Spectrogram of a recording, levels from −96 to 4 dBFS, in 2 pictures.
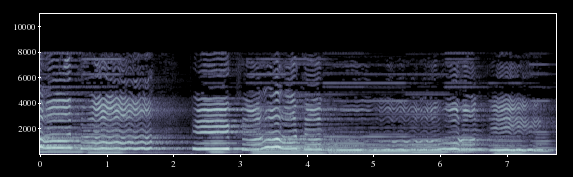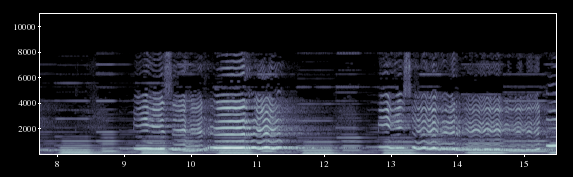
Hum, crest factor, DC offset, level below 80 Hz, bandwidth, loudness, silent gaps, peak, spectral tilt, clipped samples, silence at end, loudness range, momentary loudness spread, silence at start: none; 16 dB; under 0.1%; -50 dBFS; 8.4 kHz; -23 LUFS; none; -6 dBFS; -5 dB/octave; under 0.1%; 0 s; 7 LU; 18 LU; 0 s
